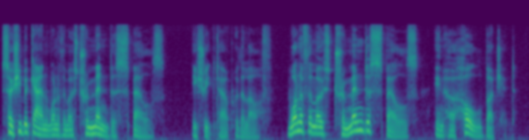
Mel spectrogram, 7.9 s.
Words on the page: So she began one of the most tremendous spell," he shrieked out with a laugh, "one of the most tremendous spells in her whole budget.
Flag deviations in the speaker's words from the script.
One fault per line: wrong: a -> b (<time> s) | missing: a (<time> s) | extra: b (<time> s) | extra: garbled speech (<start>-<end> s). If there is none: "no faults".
wrong: spell -> spells (1.8 s)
